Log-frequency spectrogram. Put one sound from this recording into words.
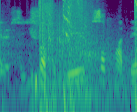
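A weapon fires with a bright zap.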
